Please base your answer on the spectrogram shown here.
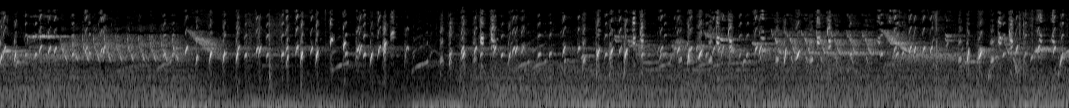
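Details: Song of the European goldfinch, offered as encouragement for caged pet goldfinches to sing; dense, bright twittering and buzzy trills run almost without a break, thinning briefly for about a second near the three-second mark before resuming.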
